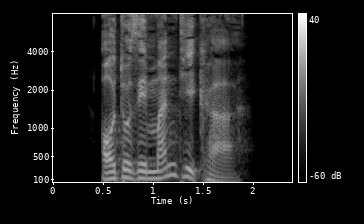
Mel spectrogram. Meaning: 1. plural of Autosemantikum 2. plural of Autosemantikon
- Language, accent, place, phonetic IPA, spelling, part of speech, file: German, Germany, Berlin, [aʊ̯tozeˈmantɪka], Autosemantika, noun, De-Autosemantika.ogg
